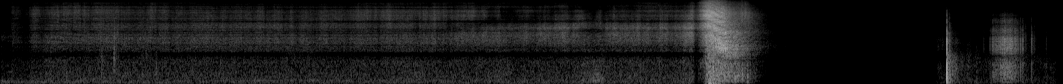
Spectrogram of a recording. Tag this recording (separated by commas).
Explosion, Fireworks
